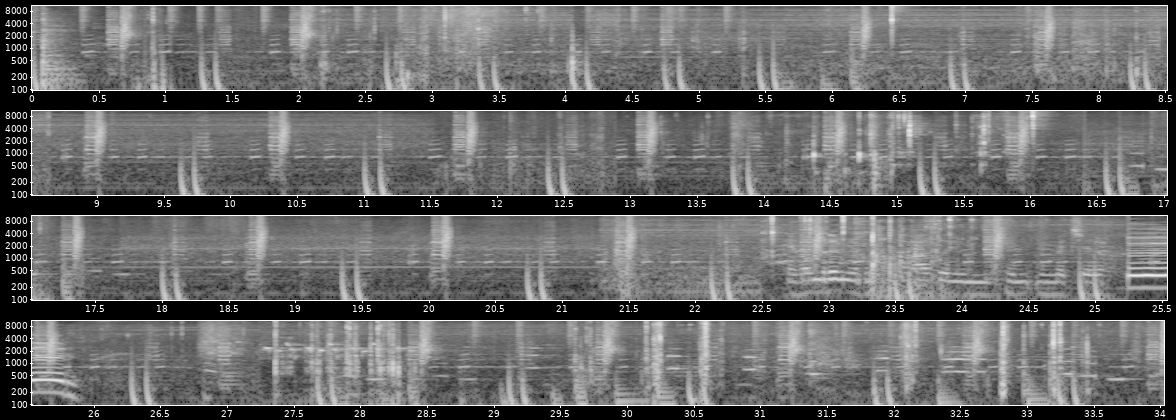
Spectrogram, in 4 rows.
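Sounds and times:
background beat music: 0:00.0 - 0:34.0.

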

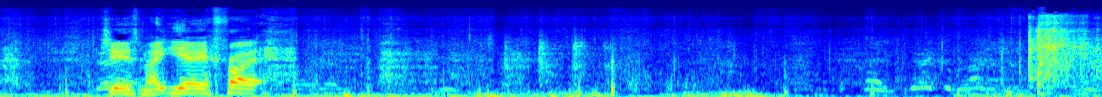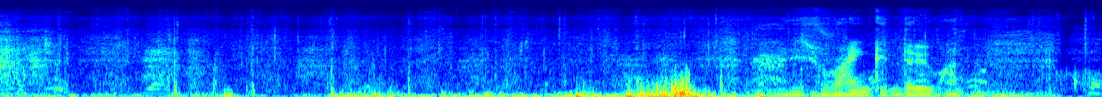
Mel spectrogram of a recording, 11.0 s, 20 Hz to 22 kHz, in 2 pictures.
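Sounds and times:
wind on microphone: 0:00.0 - 0:04.2, 0:04.8 - 0:10.8
boots on muddy track: 0:00.0 - 0:11.0.

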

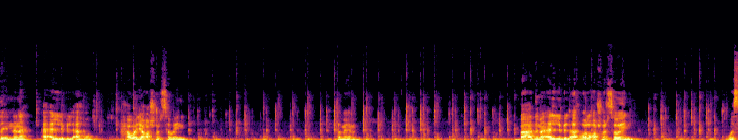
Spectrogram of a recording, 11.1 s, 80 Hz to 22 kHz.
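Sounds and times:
teaspoon clicking against metal pot: 0:00.4 - 0:08.0, 0:08.9 - 0:11.0.

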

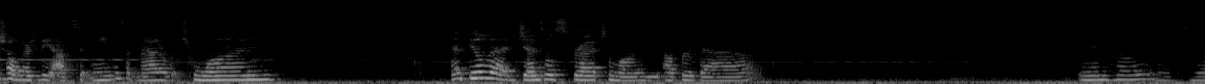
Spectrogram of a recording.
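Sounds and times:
faint high-pitched whine: 0:00.0 - 0:12.0
steady low hum: 0:00.0 - 0:12.0.

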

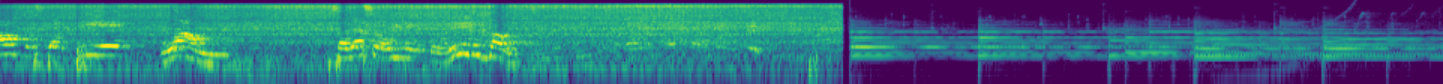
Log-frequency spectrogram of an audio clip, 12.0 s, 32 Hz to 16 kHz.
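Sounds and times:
outdoor background noise: 0:00.0 - 0:07.1.

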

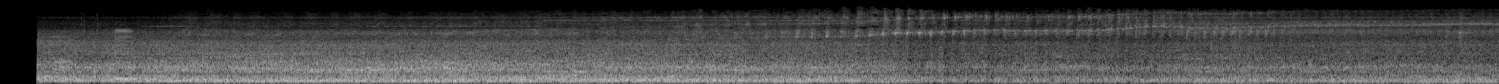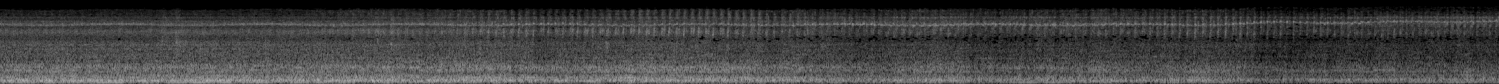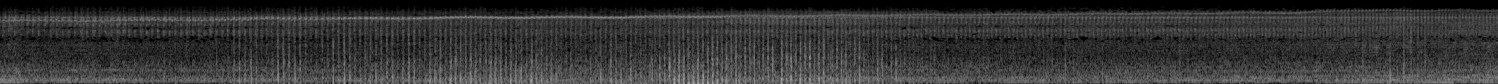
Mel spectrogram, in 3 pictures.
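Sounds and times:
high machine whine: 0:00.4 - 0:44.9
machine mechanical din: 0:31.2 - 0:44.9.

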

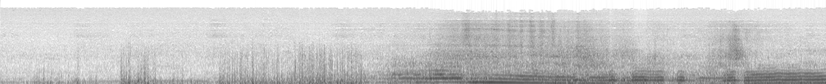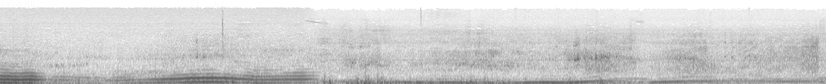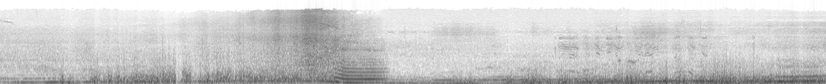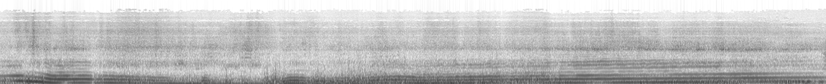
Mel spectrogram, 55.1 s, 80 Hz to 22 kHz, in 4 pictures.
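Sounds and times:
car engine revving: 0:00.0 - 0:55.0
car passing by: 0:00.6 - 0:55.0.

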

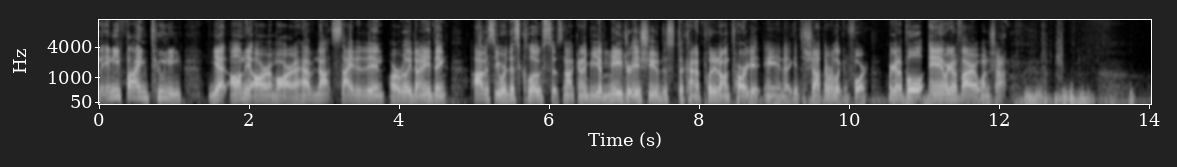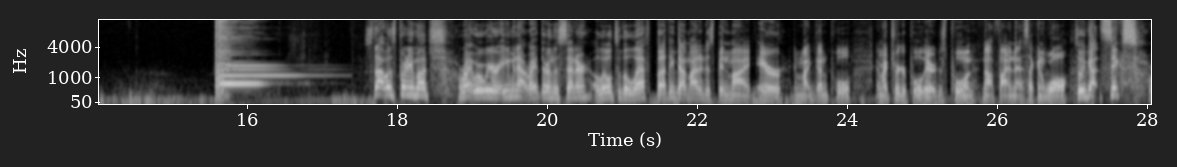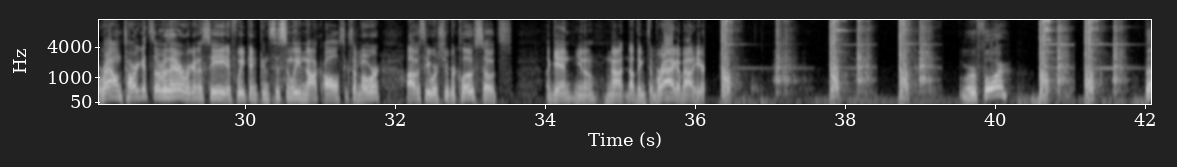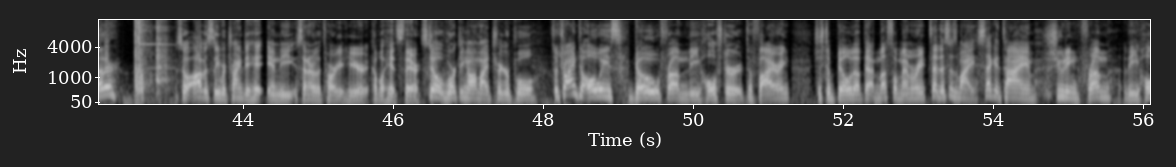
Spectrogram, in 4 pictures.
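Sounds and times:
steel target ringing: 0:15.6 - 0:17.2, 0:36.4 - 0:39.3, 0:40.6 - 0:42.0, 0:42.6 - 0:43.1
pistol shot: 0:36.3 - 0:36.7, 0:37.8 - 0:38.1, 0:38.7 - 0:39.1, 0:40.6 - 0:41.6, 0:42.6 - 0:42.9.

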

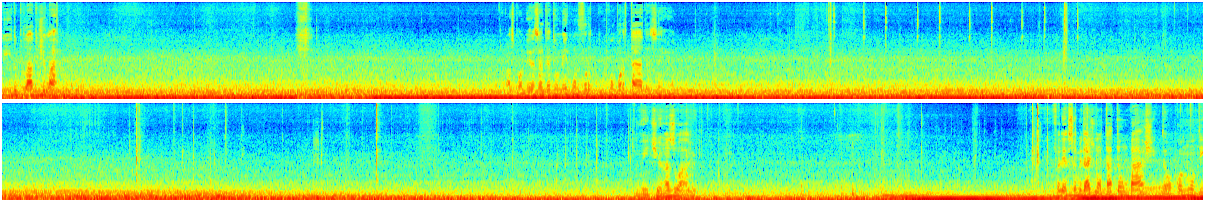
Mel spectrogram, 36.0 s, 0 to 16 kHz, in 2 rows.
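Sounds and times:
car road rumble: 0:00.0 - 0:36.0.

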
